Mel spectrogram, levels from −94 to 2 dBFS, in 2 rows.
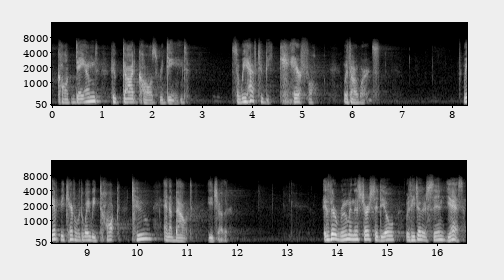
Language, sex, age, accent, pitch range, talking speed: English, male, 30-49, American, 155-200 Hz, 155 wpm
